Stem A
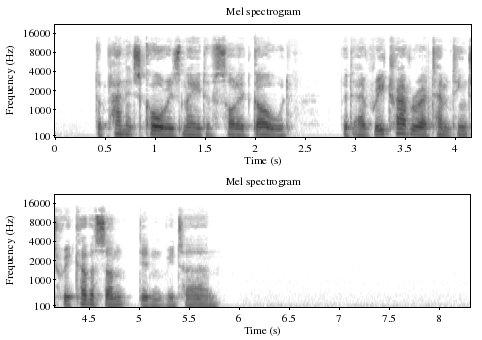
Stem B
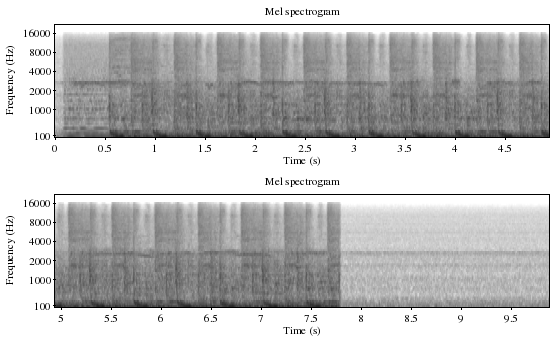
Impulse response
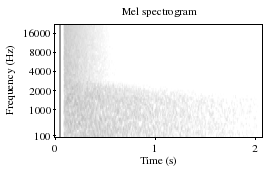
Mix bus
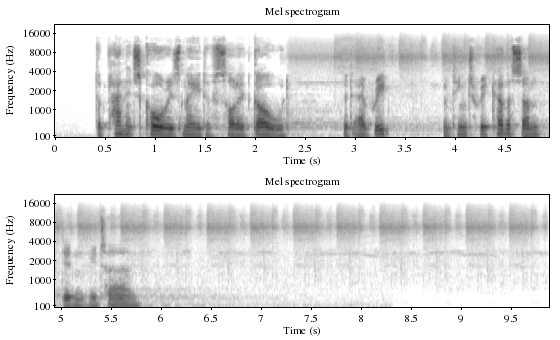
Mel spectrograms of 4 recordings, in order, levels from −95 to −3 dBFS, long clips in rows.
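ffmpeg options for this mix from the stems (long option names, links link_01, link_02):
-filter_complex "[0:a]volume=0dB,asplit=3[link_01][link_02][link_03];[link_01]atrim=end=3.34,asetpts=PTS-STARTPTS,afade=type=out:start_time=3.336:duration=0.004:curve=hsin[link_04];[link_02]atrim=start=3.34:end=3.89,asetpts=PTS-STARTPTS,volume=0[link_05];[link_03]atrim=start=3.89,asetpts=PTS-STARTPTS,afade=type=in:duration=0.004:curve=hsin[link_06];[link_04][link_05][link_06]concat=n=3:v=0:a=1,asplit=2[link_07][link_08];[link_08]volume=-14dB[link_09];[1:a]aemphasis=mode=production:type=bsi,aeval=exprs='(tanh(17.8*val(0)+0.55)-tanh(0.55))/17.8':channel_layout=same,bandpass=frequency=6700:width_type=q:width=6:csg=0,adelay=2250,volume=-7dB[link_10];[2:a]atrim=start_sample=2205[link_11];[link_09][link_11]afir=irnorm=-1:irlink=0[link_12];[link_07][link_10][link_12]amix=inputs=3:normalize=0"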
